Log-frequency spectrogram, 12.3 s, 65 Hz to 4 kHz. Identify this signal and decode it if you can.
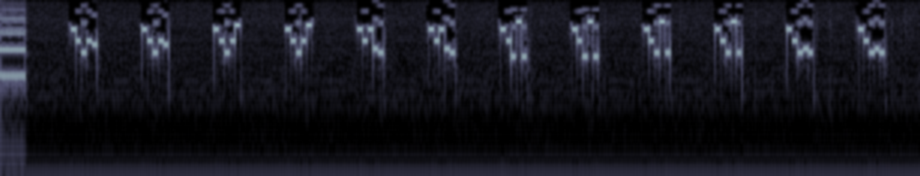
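Five-tone selective call (ZVEI), heard as quick runs of five tones, tones of about 70 ms. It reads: 85254 85254 85259 85259 85832 85832 85101 85101 85202 85202 85232 85232
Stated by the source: ZVEI five-tone selective call received with an SDR.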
